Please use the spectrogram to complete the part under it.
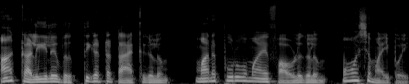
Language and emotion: Malayalam, disgusted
